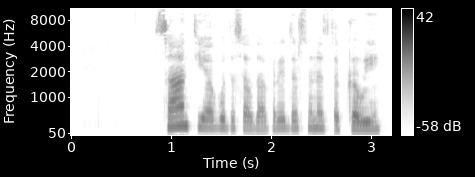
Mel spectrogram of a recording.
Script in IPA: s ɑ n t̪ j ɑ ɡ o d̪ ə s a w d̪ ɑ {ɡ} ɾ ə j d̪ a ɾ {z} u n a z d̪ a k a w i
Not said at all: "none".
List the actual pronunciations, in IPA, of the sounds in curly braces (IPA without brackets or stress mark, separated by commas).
ɡ, s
